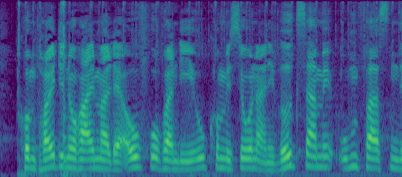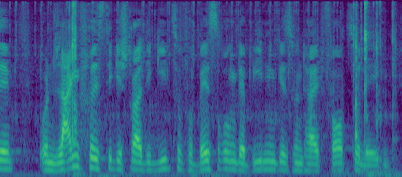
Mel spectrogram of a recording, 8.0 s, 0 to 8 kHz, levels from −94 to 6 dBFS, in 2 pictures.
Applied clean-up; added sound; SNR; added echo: none; Mechanisms; 14 dB; none.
